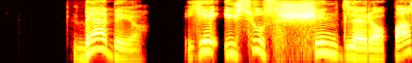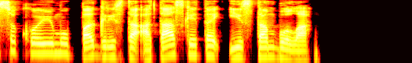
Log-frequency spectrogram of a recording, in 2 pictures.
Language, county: Lithuanian, Klaipėda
